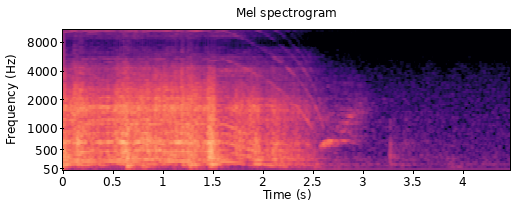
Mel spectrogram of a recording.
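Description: Electric immersion (stick) blender running in semolina and orange batter. About two and a half seconds in its motor is switched off and winds down, and it is silent by about three seconds in.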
